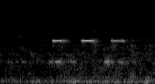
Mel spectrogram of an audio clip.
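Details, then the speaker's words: Alaris MedSystem III IV infusion pump being switched on during setup for critical care transport: three short, high electronic beeps in quick succession, its normal power-on tones. "so you have your lrs system 3 here you're going to turn it on all right"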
